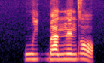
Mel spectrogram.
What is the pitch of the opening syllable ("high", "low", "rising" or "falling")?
high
